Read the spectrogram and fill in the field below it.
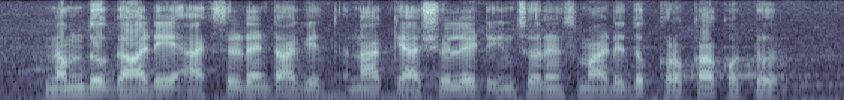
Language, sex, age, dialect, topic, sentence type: Kannada, male, 60-100, Northeastern, banking, statement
